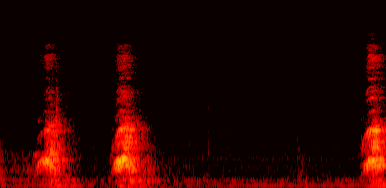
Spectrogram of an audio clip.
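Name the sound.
dog barking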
